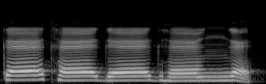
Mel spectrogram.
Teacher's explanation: ए आ कैवर्ग के जो पांचों अक्षर है तथा विसर्ग का उच्चारण स्थान कंठ होता है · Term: कंठ्य वर्ण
